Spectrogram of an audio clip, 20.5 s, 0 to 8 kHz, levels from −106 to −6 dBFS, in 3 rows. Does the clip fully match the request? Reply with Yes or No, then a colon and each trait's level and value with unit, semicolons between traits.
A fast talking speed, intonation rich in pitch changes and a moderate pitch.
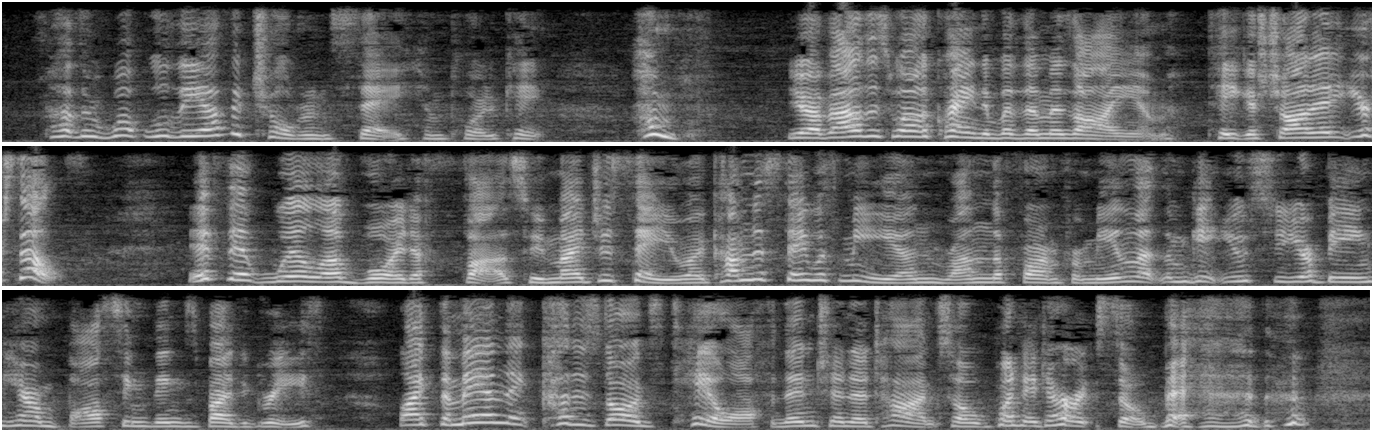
No: fast, 250 wpm; wide, 6.0 semitones; high, 245 Hz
